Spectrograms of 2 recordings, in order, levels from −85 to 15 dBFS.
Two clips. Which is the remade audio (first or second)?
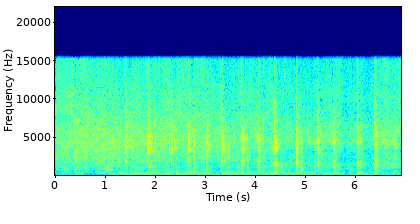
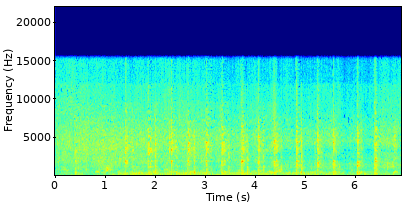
first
